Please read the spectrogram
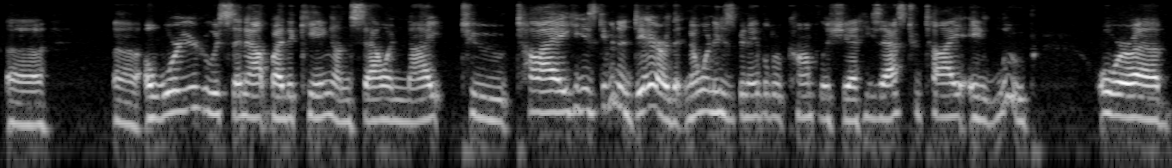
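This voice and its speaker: A woman with a slightly hoarse voice from a cold, leading a panel discussion in a chatty, wry lecturing manner. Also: fairly low pitch, a little mellow, muffled recording. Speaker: panel moderator and Halloween historian. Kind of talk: panel discussion on a live stream.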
